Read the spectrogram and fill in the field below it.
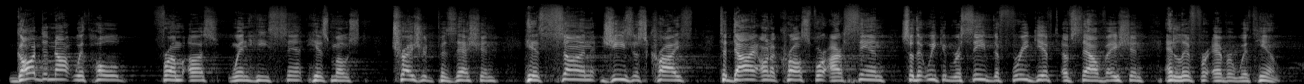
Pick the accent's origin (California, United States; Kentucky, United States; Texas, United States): Kentucky, United States; Sacramento; now in Nashville, United States; I'm from Sacramento, Kentucky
